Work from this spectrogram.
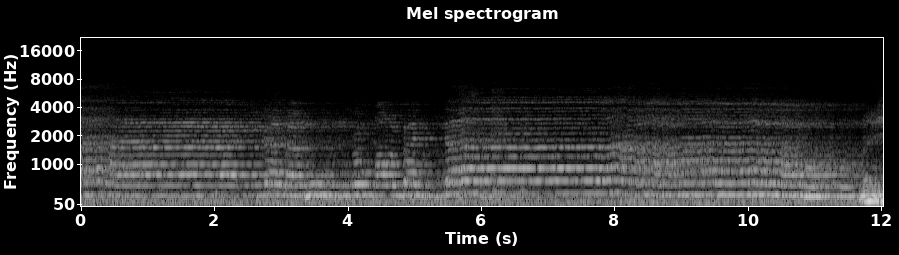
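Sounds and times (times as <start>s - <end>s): person reciting melodically: 0.0s - 12.0s.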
